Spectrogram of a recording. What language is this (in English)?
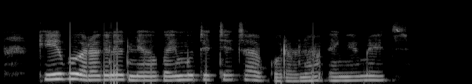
Kalenjin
